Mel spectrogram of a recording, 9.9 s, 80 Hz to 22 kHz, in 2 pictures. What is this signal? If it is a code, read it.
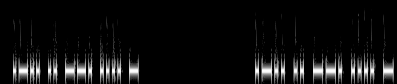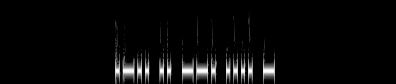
Morse code, heard as a keyed tone, about 30 wpm, 700 Hz. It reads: LIGHT LIGHT LIGHT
